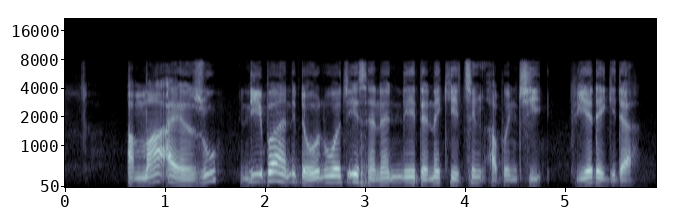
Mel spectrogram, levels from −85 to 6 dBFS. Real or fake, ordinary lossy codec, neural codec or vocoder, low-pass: fake; none; codec, 16 kHz, 2 kbps, FunCodec, trained on LibriTTS, 25 frames a second; none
